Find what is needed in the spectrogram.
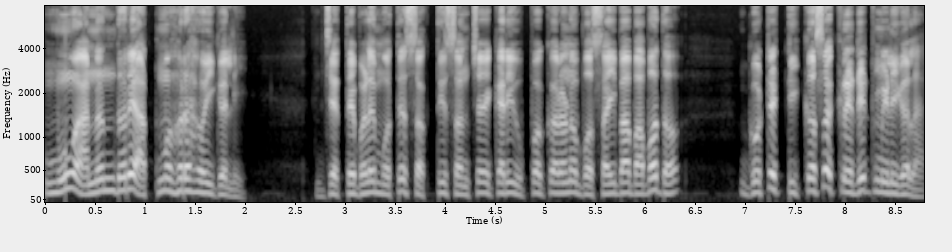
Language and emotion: Odia, happy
